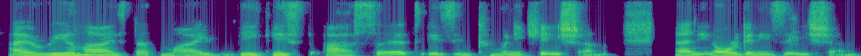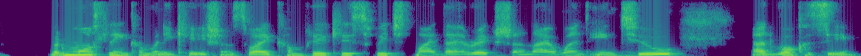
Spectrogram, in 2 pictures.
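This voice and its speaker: A woman at a middling pitch. She answers as an interview guest in a conversational way. Her delivery is halting, as she repeats and rephrases words while she builds her sentences. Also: a little mellow. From Armenia. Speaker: interview guest, political candidate.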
